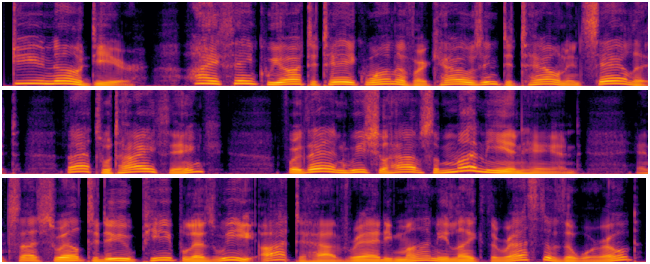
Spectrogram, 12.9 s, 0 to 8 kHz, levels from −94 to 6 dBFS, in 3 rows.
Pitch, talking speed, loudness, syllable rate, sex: 170 Hz, 235 wpm, -16 LUFS, 4.9 syllables/s, male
